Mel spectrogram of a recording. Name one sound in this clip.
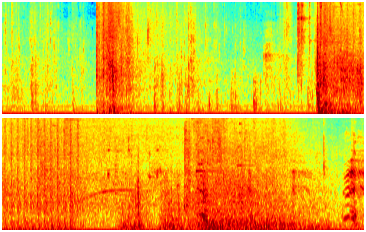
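Gunshots fire loudly.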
